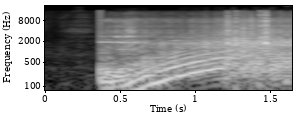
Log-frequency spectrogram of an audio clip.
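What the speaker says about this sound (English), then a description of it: "let's go ahead and insert a little two-step footage right there." A tuned car with a Haltech ECU kicks into two-step launch control after a brief hush, a loud, sustained rapid crackling drone from the exhaust with a rising tone.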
